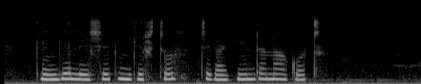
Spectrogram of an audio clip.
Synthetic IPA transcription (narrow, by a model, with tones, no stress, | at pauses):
ke˨ŋɡe˦le˨ʃe˦kŋɡi˨ɾt͡ʃo˦ | t͡ʃi˨ka˨ki˦nda˦na˦ɡo˦t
